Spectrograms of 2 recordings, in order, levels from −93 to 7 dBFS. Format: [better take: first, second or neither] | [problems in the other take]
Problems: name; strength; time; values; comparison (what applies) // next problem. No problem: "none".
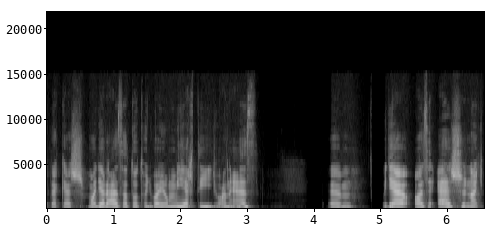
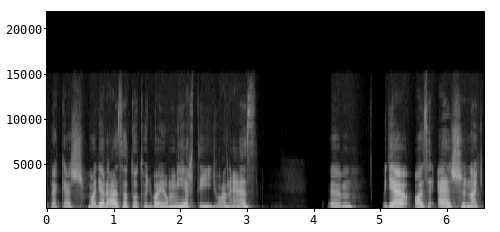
second | thin; very slightly; fading below 250 Hz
